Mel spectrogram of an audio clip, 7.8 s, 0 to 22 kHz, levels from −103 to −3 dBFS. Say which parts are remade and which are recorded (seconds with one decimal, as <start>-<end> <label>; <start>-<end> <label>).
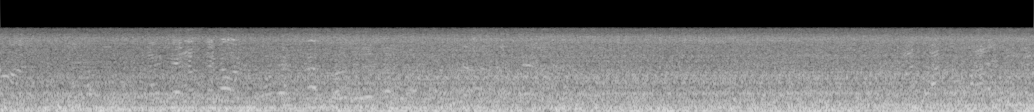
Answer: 0.0-0.8 remade; 0.8-1.6 recorded; 1.6-2.5 remade; 2.5-3.2 recorded; 3.2-7.8 remade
